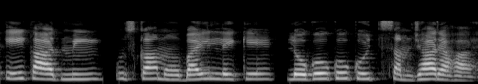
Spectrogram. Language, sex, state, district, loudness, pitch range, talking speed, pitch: Hindi, female, Bihar, East Champaran, -21 LUFS, 235-260 Hz, 140 wpm, 245 Hz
